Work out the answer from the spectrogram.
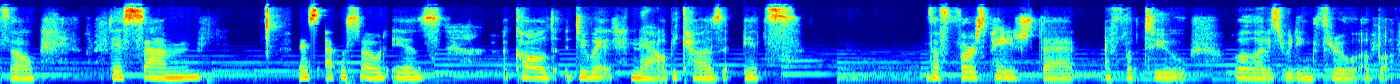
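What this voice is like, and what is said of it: Hoarse, congested voice. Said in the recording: “losing my voice and really bad head cold. And so if I sound a little off, I can feel it.”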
